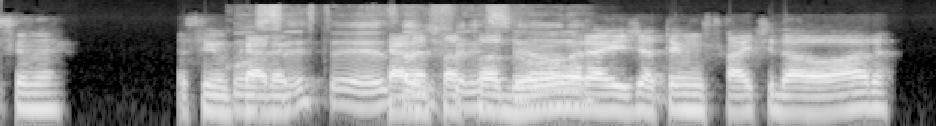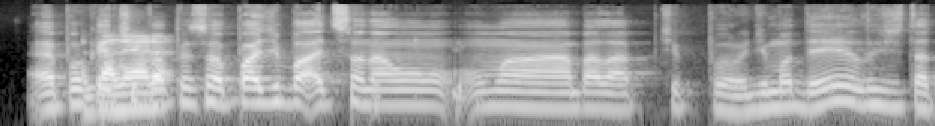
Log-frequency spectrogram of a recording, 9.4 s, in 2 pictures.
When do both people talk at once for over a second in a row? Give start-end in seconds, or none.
1.1-3.0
